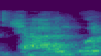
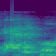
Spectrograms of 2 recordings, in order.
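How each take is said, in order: First: The word begins with a ch sound. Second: The word begins with a k sound. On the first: The speaker calls it wrong. "चाल्को नहीं बोलते" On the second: The speaker calls it right. "कैल्को बोलते हैं"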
